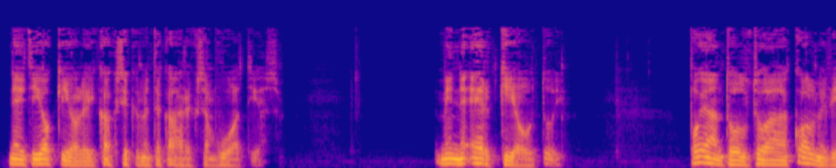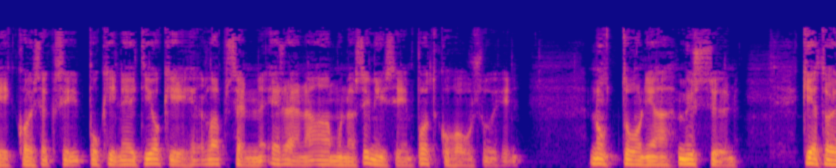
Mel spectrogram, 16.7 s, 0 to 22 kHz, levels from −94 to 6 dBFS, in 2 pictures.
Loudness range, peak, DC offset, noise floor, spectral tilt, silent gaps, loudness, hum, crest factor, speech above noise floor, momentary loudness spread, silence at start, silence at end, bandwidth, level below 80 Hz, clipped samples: 5 LU; -2 dBFS; under 0.1%; -78 dBFS; -6.5 dB/octave; none; -21 LUFS; none; 20 dB; 57 dB; 14 LU; 0.1 s; 0 s; 11.5 kHz; -42 dBFS; under 0.1%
